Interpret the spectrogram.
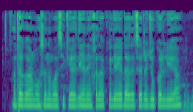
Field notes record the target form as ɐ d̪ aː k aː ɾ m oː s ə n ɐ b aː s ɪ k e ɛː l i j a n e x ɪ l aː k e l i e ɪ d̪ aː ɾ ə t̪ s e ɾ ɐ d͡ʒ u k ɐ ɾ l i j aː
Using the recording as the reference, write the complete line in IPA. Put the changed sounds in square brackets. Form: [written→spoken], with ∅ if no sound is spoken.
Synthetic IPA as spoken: ɐ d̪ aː k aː ɾ m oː s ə n ɐ b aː s [ɪ→i] k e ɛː l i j a n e x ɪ l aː k e l i e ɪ d̪ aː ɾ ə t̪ s e ɾ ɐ d͡ʒ u k ɐ ɾ l i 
